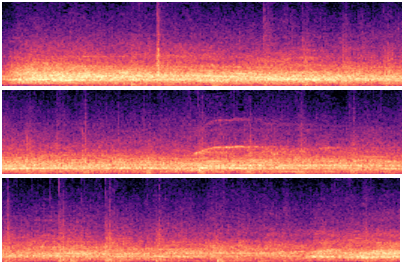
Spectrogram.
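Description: A crowd cheers loudly in an echoing rink, then slowly quiets down.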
